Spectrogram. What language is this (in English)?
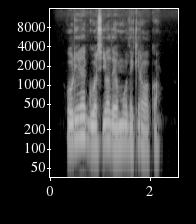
Kikuyu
